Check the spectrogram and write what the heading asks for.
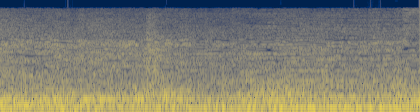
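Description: Film soundtrack: a loud, steady low rumble with faint held tones above it, the underwater ambience of a shark attack scene.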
